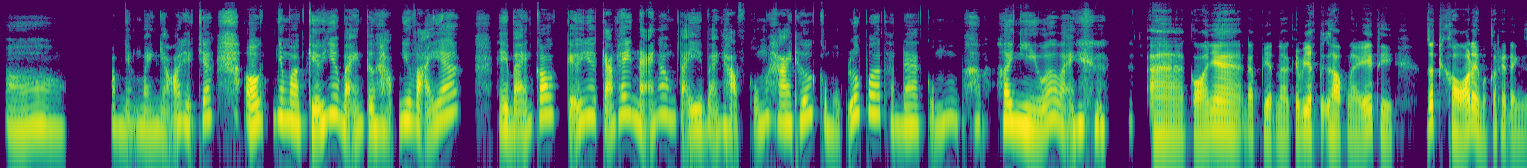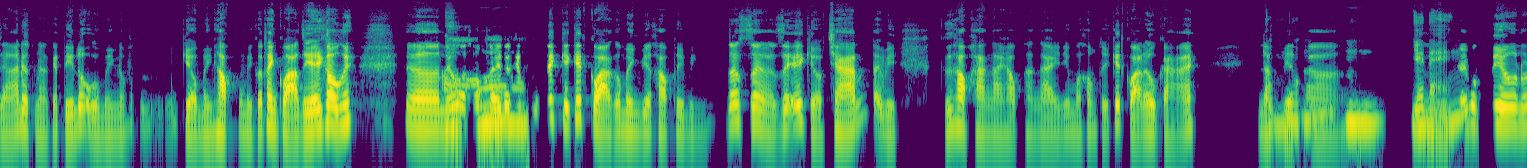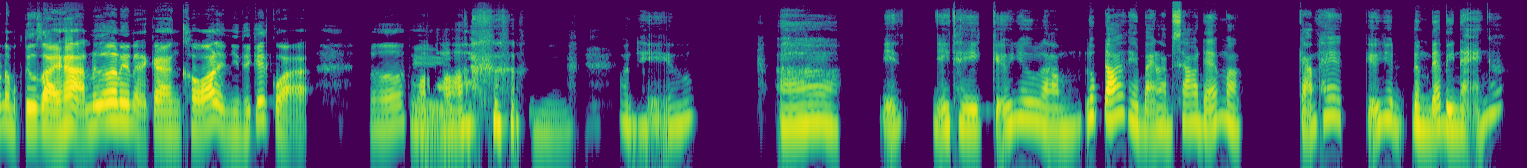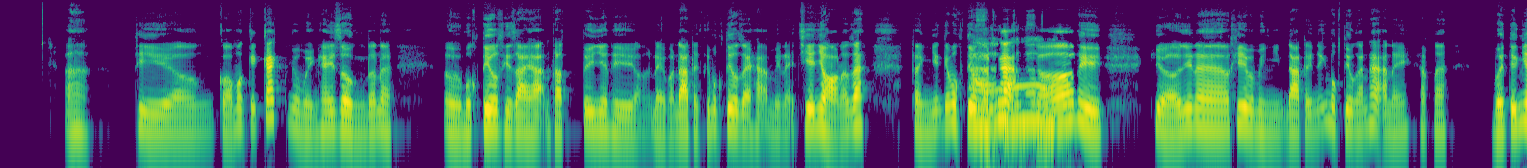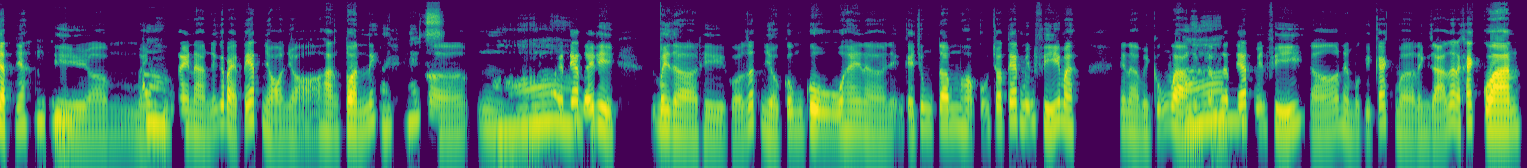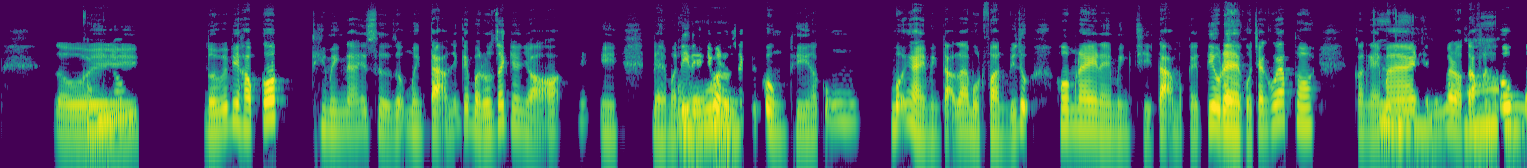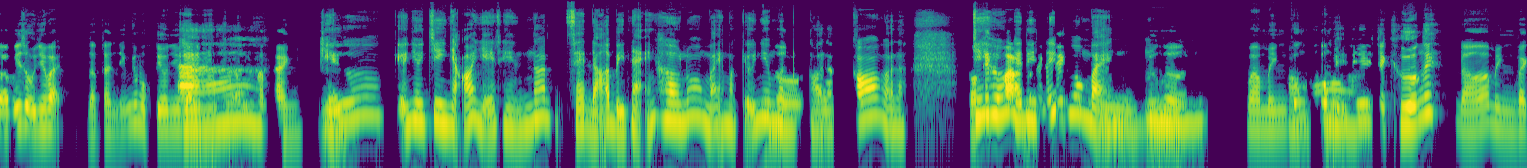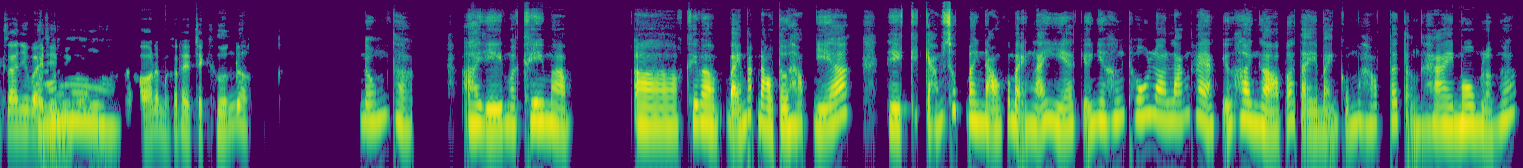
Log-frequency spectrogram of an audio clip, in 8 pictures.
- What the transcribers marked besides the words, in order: chuckle; tapping; other noise; other background noise; "đúng" said as "núng"; laugh; "làm" said as "nàm"; in English: "test"; in English: "test"; in English: "test"; in English: "test"; in English: "test"; in English: "code"; in English: "bờ rồ giét"; "project" said as "bờ rồ giét"; in English: "bờ rồ giét"; "project" said as "bờ rồ giét"
- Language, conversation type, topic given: Vietnamese, podcast, Làm sao để tự học mà không bị nản lòng?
